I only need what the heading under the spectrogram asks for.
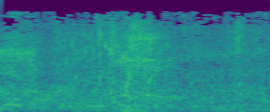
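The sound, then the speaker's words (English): Water pours and splashes in a steady, broad rushing wash, loud and continuous, as jars of water are emptied over wood and a sacrifice, with no voices. “See how they cover the wood and the sacrifice with water.”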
